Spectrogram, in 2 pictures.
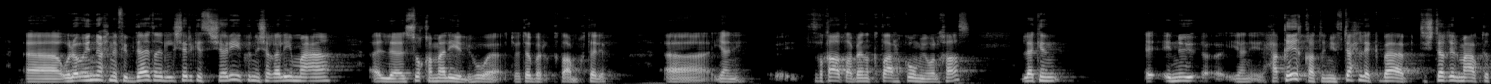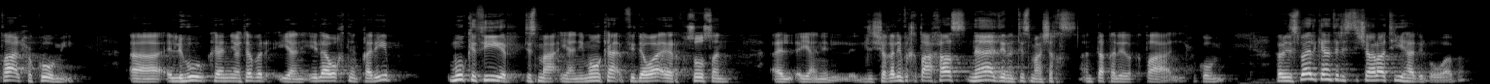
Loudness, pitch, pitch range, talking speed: -21 LUFS, 165 Hz, 145-185 Hz, 150 wpm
